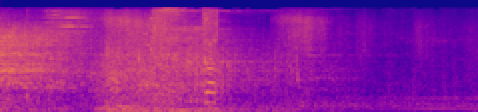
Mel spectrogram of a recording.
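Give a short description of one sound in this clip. Crackling electric blasts burst loudly and quickly fade.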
